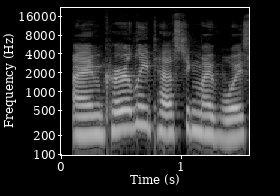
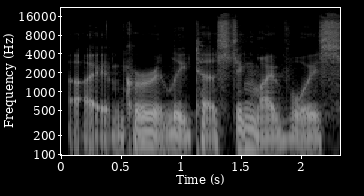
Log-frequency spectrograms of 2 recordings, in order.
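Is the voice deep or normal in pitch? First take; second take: normal; deep. First: The voice is at its usual pitch. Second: The voice is pushed as low as possible.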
